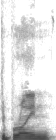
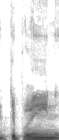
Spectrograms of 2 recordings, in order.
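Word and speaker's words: de Bruijn: were mispronouncing it um jonathan's right it's dutch which means you have to kind of gargle while you're saying it but de bruyne or debrine is about as close as anybody from around here it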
